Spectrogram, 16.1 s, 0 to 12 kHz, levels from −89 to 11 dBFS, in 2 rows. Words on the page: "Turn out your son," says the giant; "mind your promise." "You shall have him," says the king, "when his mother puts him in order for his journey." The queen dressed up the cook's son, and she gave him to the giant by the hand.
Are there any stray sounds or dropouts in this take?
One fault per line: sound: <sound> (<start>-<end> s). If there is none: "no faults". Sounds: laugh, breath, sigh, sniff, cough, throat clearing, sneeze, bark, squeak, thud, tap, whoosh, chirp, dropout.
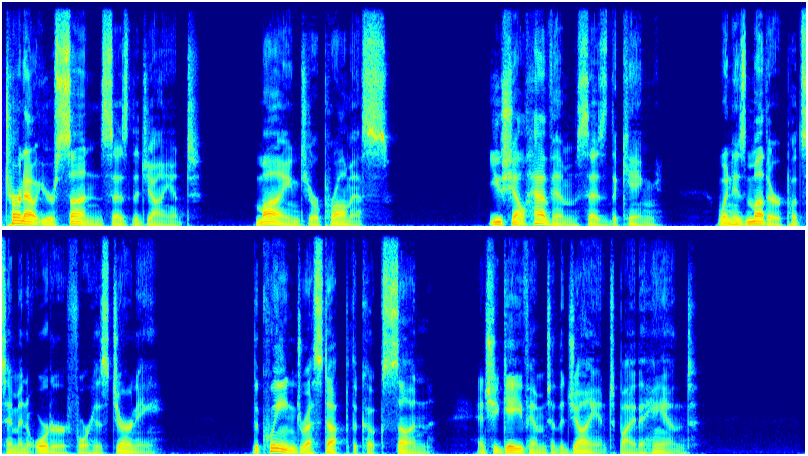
no faults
